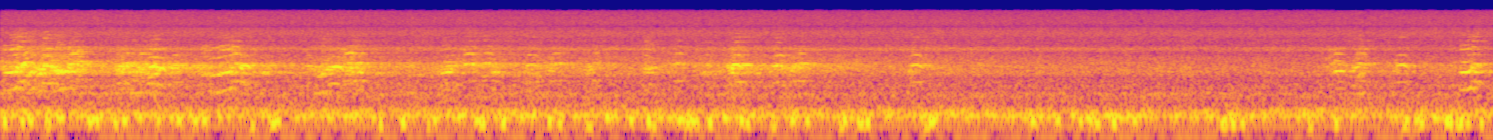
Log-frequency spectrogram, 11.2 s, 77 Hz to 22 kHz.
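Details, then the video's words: Canada geese at Sapsucker Woods Pond during the first sunset splashdown of the 2019 migration season; honking is loudest at the start and gradually softens, with scattered calls and a low rumble continuing. "First Canada Goose Sunset Splashdown of the Year"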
